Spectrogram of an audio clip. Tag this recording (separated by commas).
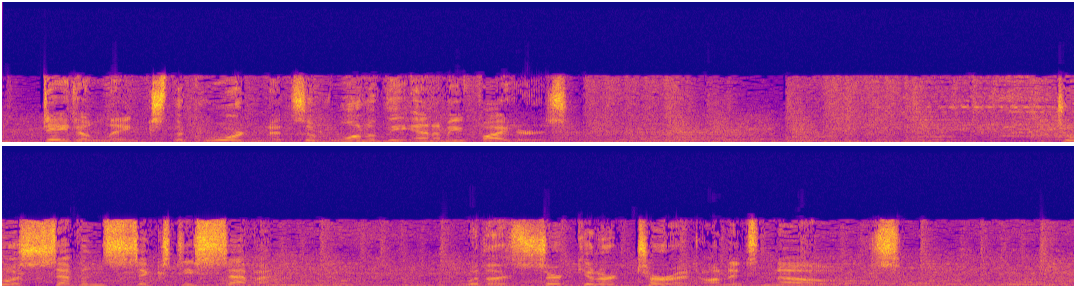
Music, Speech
